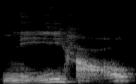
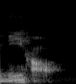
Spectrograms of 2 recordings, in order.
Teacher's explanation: you just lightly touch the first character with the second tone so instead of saying nihal you just say Niha instead of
